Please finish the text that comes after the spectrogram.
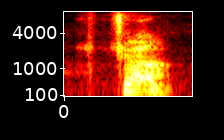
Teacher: जब तालव्य सकार बोलेंगे तो जिह्वा के अग्रभाग से थोड़े से पीछे वाला भाग तालु के पास जाएगा, श। और जब हम मूर्धन्य सकार बोलेंगे तो जिह्वा का बीच वाला भाग मूर्धा के पास जाएगा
